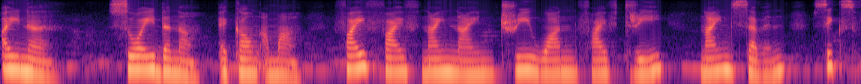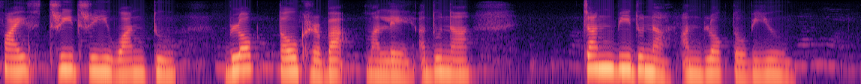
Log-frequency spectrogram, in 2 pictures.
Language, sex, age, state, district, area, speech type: Manipuri, female, 30-45, Manipur, Senapati, urban, read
